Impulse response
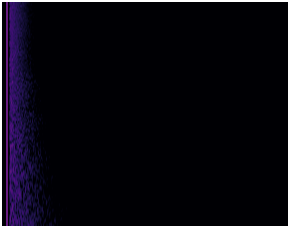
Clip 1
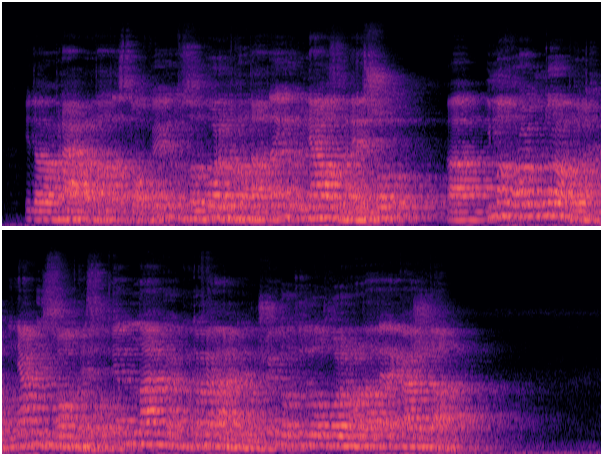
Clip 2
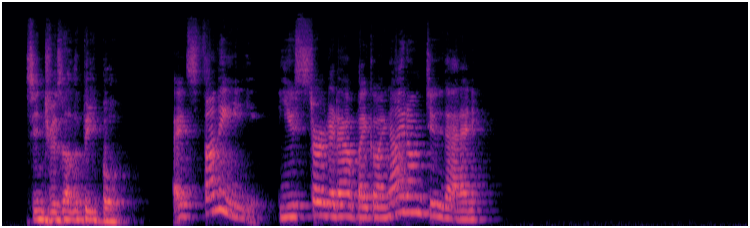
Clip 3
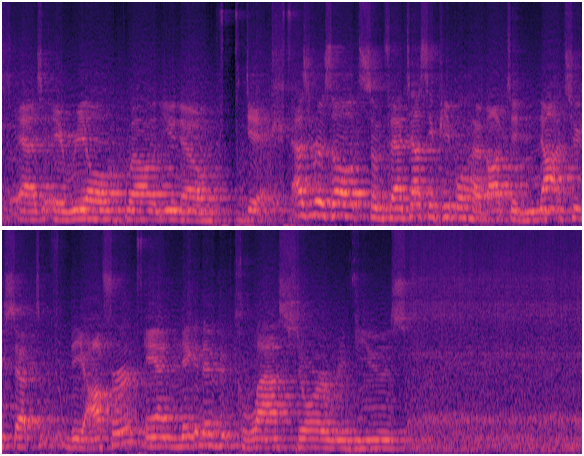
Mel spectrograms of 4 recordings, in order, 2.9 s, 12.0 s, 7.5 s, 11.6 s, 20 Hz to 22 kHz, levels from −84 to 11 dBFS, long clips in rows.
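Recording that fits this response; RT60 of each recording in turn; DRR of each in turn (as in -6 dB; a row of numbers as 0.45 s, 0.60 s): 3; 1.5 s, 0.45 s, 1.2 s; -7.0 dB, 3.5 dB, 4.0 dB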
